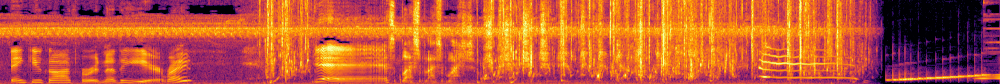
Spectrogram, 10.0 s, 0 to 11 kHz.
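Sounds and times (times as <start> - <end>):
feet splashing in pool water: 2.6 - 3.2, 4.7 - 8.8.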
